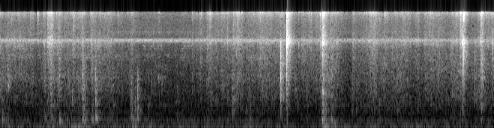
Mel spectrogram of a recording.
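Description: Plastic packaging being handled and unwrapped: light rustling with a few sharp clicks, two of them close together about four seconds in and another near the end.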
